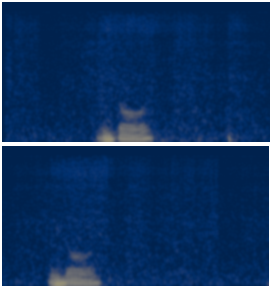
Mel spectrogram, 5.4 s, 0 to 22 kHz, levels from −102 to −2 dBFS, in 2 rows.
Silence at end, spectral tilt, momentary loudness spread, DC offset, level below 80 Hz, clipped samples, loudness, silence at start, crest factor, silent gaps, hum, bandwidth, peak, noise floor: 1.7 s; -7.5 dB/octave; 15 LU; under 0.1%; -62 dBFS; under 0.1%; -51 LUFS; 0.95 s; 20 dB; none; none; 16.5 kHz; -34 dBFS; -81 dBFS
